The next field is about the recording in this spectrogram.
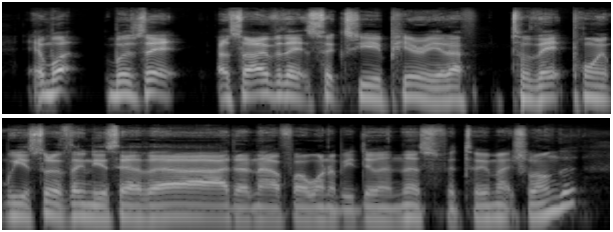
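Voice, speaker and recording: On a very clean recording with a silent background, a man with a New Zealand accent talks at a very fast pace with lively intonation and fairly low pitch, the sound dry and close with no echo. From New Zealand, Levin area. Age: 40s. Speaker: podcast co-host, actor. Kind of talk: casual chat.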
